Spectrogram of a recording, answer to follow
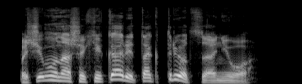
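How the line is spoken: Displeased snort. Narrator (Russian): Он недовольно хмыкнул

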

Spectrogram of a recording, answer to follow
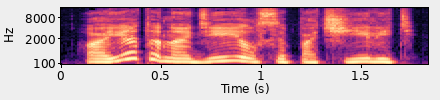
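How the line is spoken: Grumble under breath. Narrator (Russian): пробурчал Ларик себе под нос

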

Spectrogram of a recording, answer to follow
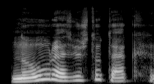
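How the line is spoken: Sighing. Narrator (Russian): вздохнула Норико

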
